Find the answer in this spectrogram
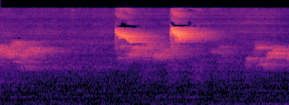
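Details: Brief 'líu pha choè' song from a Japanese white-eye: two sharp, high whistled notes and softer lower warbles, partly masked by steady background hiss.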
